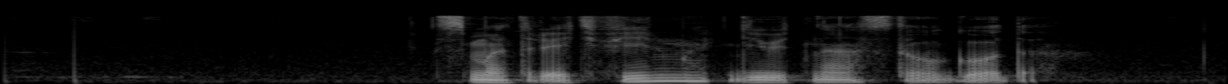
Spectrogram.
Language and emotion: Russian, neutral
